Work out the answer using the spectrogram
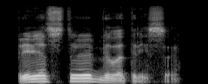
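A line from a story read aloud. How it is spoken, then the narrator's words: Slightly mocking. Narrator (Russian): ответил он, чуть насмешливо искривив губы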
